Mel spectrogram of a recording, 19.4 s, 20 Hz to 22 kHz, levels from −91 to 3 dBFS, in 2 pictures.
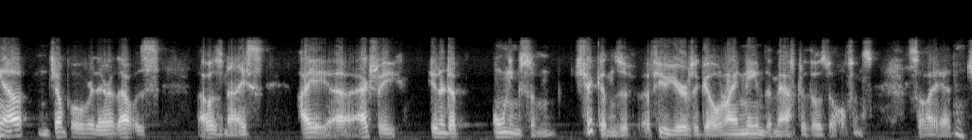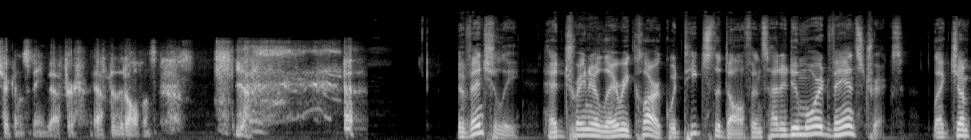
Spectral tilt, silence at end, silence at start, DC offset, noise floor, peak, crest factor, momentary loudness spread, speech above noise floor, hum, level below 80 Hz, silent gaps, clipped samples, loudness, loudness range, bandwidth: -4 dB/octave; 0 s; 0 s; under 0.1%; -69 dBFS; -2 dBFS; 18 dB; 9 LU; 50 dB; none; -50 dBFS; none; under 0.1%; -19 LUFS; 4 LU; 14 kHz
